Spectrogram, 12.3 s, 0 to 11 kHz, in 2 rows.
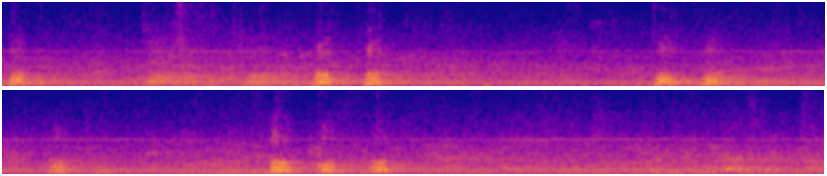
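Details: Central Asian Shepherd puppy at the World Dog Show 2013, best minor puppy class; short deep barks in spaced bursts of two or three, with crowd chatter and a steady high hum in the background.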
